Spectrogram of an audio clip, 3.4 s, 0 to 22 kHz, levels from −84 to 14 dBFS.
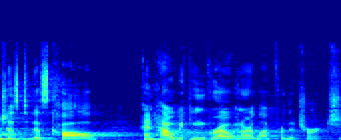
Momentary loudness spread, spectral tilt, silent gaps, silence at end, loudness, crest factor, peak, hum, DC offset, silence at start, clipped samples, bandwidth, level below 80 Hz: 16 LU; -2 dB/octave; none; 0 s; -33 LUFS; 22 dB; -12 dBFS; none; under 0.1%; 0 s; under 0.1%; 15.5 kHz; -74 dBFS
